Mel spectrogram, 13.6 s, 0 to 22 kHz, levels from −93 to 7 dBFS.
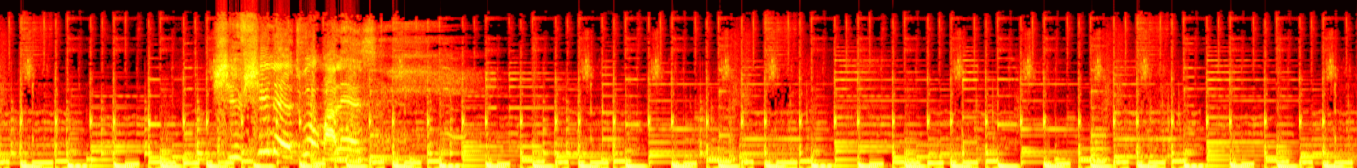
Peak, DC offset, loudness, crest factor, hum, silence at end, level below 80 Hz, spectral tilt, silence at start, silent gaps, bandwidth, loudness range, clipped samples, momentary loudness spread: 0 dBFS; under 0.1%; -10 LUFS; 8 dB; none; 0 s; -12 dBFS; -4.5 dB/octave; 0 s; none; 16.5 kHz; 5 LU; 0.4%; 8 LU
